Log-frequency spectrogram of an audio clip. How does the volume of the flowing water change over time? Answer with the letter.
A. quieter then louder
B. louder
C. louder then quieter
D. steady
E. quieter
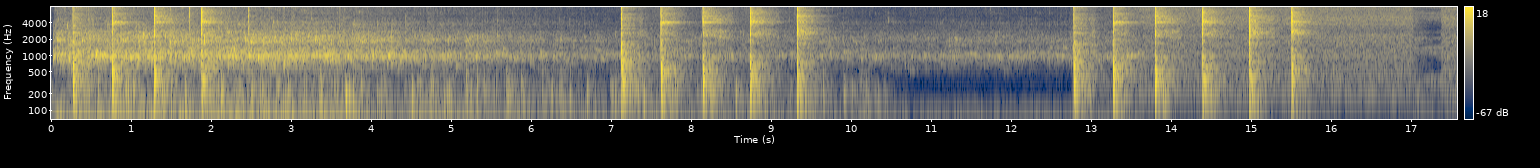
E.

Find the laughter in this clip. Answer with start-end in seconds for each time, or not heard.
not heard.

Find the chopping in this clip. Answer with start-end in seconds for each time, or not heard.
0.2-2.5, 7.1-9.4, 12.8-15.6.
